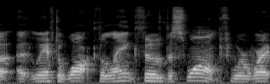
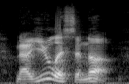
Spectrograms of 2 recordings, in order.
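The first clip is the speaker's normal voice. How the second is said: loud, most charming put-on character voice; 5 dB louder than usual. Playing a character in a role-play scene, told to use his most charming voice. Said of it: "put on your char- your most charming voice".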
